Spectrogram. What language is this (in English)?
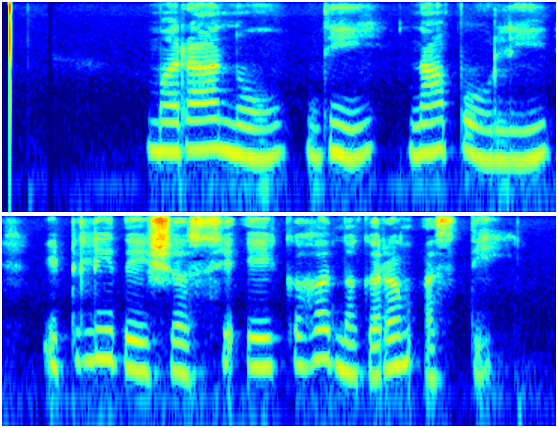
Sanskrit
